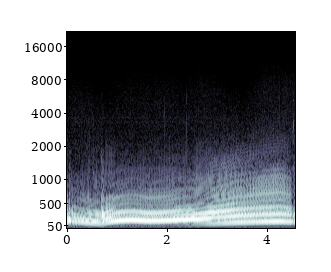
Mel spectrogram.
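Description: An American Chevrolet car engine runs loud, dipping briefly before its steady humming pitch climbs gradually as it accelerates, with no one speaking.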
